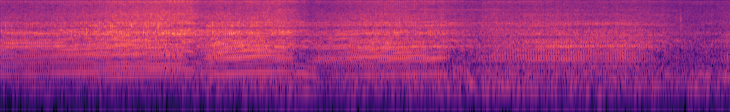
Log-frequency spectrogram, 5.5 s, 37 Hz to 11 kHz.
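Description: Suzuki DRZ 470 big bore stroker dirt bike engine, loud and close, running steadily with rising and falling revs and a harmonic buzzing drone throughout, without any talk.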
